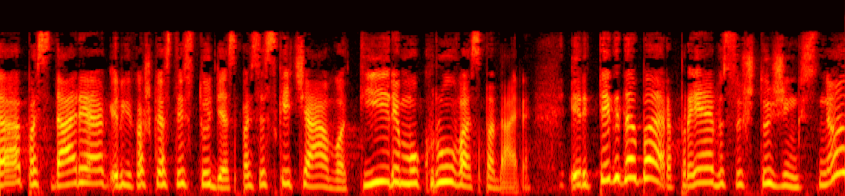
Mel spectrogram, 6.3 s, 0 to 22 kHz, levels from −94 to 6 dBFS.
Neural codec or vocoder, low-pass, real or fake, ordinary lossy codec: codec, 44.1 kHz, 7.8 kbps, DAC; 14.4 kHz; fake; MP3, 48 kbps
